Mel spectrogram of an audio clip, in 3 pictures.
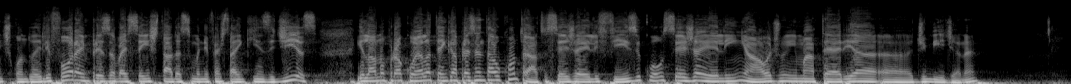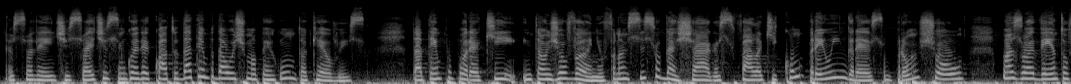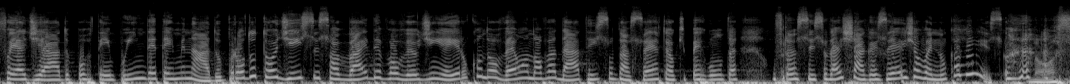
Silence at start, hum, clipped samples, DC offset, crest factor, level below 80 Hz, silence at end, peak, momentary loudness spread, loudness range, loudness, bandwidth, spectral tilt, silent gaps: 0 s; none; under 0.1%; under 0.1%; 14 dB; -28 dBFS; 0 s; -10 dBFS; 6 LU; 4 LU; -25 LUFS; 15.5 kHz; -5.5 dB/octave; none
